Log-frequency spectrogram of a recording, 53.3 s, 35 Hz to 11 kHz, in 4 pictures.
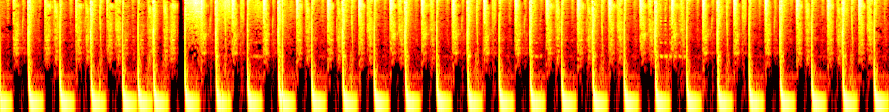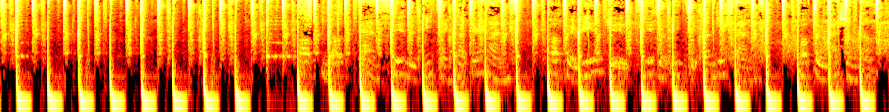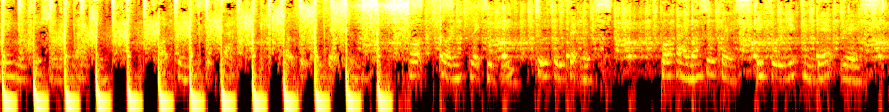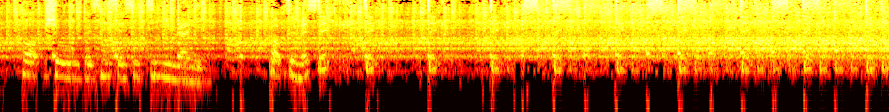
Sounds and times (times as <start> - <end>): Music: 0.0 - 53.3.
